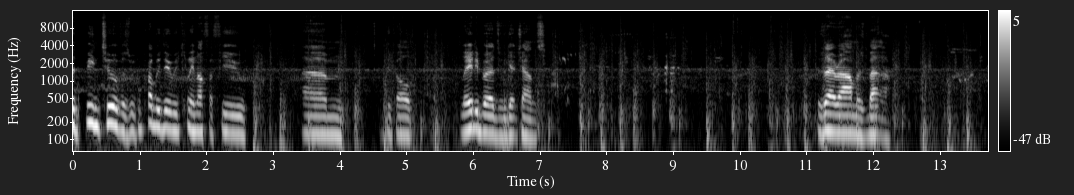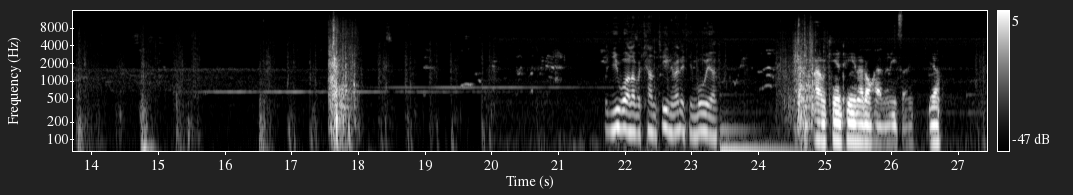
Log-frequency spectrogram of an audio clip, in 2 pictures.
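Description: A young man talks with animation into a microphone, close up.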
